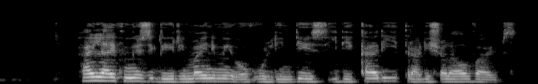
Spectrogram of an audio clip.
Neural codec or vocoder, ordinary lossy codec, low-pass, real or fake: none; none; 7.2 kHz; real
